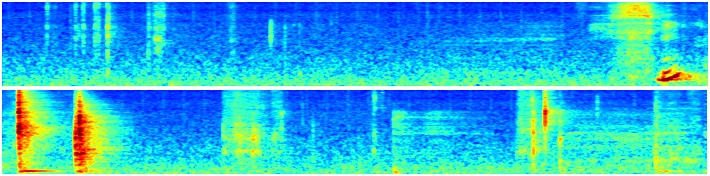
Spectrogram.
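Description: Scissors cut through paper or card for a handmade tea box, a few short crisp snips clustered together, near and fairly quiet, with brief soft handling noises before and after.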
